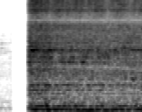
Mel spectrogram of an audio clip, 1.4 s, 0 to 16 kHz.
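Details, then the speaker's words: Supercharged engine idling after a spring self-adjusting belt tensioner was replaced with a manual one to stop the belt walking off around 7,000 rpm: smooth, even low idle, belt aligned, not wiggling, no squeal. "so she's [Music] idling everything seems aligned it doesn't look weird or anything not wiggling not squeaking"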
